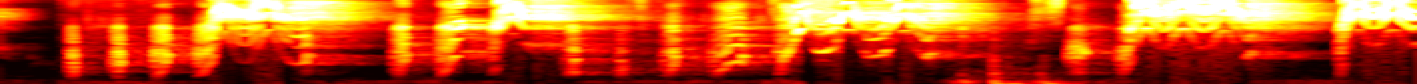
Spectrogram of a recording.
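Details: An Asian palm civet in India, calling at night, gives loud, shrill, wavering squeals in rapid bursts.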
